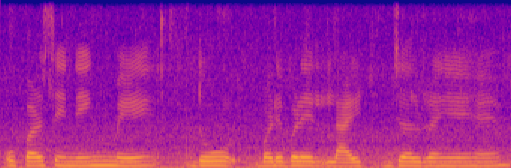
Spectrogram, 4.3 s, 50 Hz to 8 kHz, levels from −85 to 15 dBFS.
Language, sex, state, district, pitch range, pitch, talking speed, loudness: Hindi, female, Chhattisgarh, Raipur, 190-200 Hz, 195 Hz, 140 wpm, -14 LUFS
